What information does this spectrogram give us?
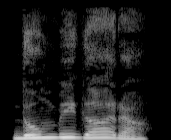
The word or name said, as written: ದೊಂಬಿಗಾರ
